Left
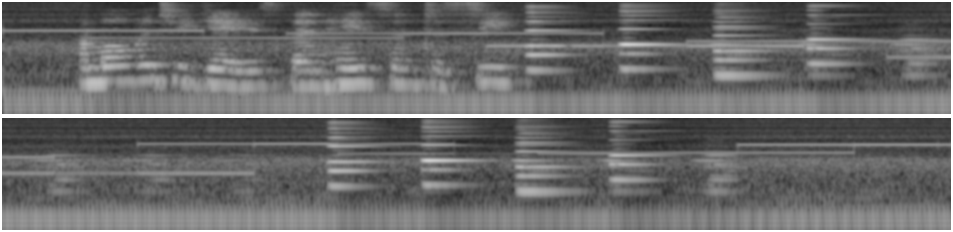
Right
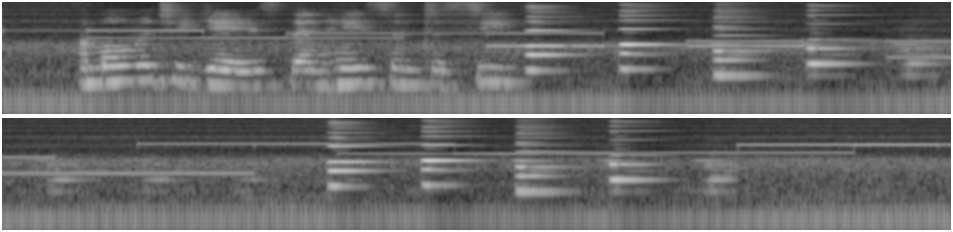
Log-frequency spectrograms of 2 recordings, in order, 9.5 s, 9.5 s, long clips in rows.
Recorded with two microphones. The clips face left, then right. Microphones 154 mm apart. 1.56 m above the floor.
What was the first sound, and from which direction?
A woman speaking, centre (ahead or behind).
